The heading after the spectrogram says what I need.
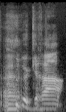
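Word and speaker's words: coup de grâce: Pronounce it properly. It's coup de grace.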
